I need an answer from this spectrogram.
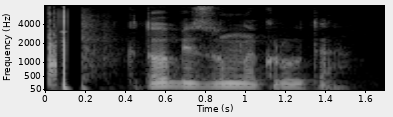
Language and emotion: Russian, neutral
